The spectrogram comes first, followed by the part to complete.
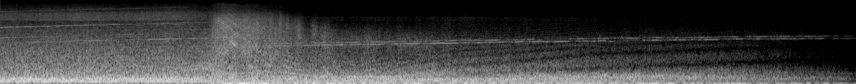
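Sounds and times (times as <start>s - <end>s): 
ships launching from docking bay: 0.1s - 7.2s.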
